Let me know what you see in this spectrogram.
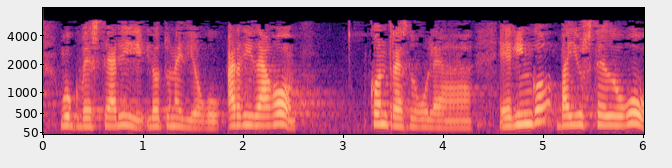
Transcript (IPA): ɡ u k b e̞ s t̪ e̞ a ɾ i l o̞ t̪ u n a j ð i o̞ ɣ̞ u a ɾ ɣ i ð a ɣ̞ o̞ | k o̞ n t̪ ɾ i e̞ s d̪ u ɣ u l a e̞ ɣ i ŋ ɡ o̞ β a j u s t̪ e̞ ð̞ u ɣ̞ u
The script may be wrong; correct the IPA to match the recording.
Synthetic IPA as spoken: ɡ u k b e̞ s t̪ e̞ a ɾ i l o̞ t̪ u n a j ð i o̞ ɣ̞ u a ɾ ɣ i ð a ɣ̞ o̞ | k o̞ n t̪ ɾ a e̞ z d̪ u ɣ u l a e̞ ɣ i ŋ ɡ o̞ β a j u s t̪ e̞ ð̞ u ɣ̞ u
